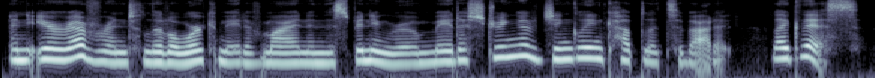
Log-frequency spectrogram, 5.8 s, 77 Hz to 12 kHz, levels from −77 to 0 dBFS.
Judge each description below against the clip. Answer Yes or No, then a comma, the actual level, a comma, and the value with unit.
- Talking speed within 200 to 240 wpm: Yes, fast, 205 wpm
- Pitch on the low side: No, high, 235 Hz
